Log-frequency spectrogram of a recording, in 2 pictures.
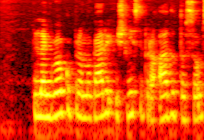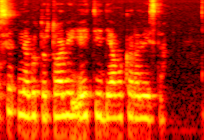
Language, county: Lithuanian, Vilnius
